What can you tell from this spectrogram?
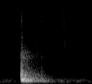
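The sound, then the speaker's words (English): A die is tossed by hand onto a table for a strength check, landing with one solid thunk, then a few quick, light rattles as it settles. Moderately loud, with no talking. “Rolling with my hand.”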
